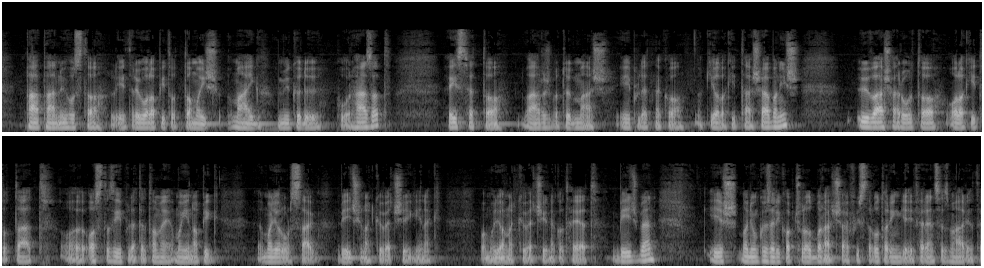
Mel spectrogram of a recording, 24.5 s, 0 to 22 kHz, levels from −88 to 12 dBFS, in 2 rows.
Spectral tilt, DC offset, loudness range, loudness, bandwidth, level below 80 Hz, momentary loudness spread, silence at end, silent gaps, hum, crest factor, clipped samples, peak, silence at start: -6 dB/octave; under 0.1%; 4 LU; -26 LUFS; 10.5 kHz; -58 dBFS; 10 LU; 0 s; none; none; 22 dB; under 0.1%; -2 dBFS; 0 s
